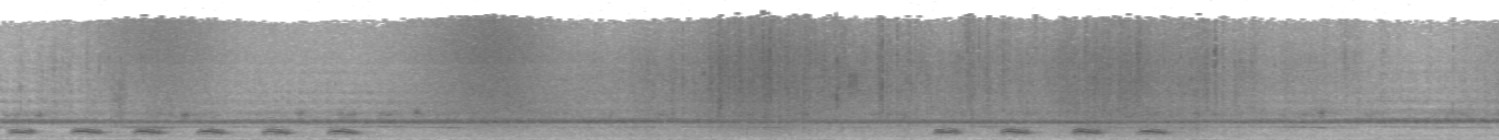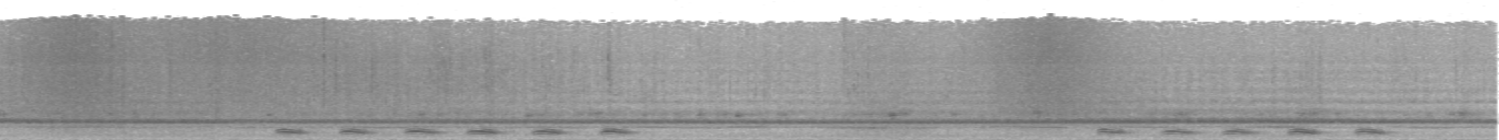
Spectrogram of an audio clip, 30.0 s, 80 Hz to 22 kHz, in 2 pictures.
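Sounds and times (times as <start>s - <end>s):
outdoor school ambience in the evening: 0.0s - 29.9s.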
